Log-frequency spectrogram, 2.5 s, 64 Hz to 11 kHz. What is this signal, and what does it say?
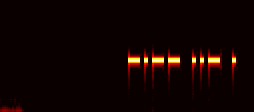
Morse code, heard as a keyed tone, about 30 wpm, 700 Hz. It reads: YUE
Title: USA Call Sign Postfixes - 3 Letters 30wpm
